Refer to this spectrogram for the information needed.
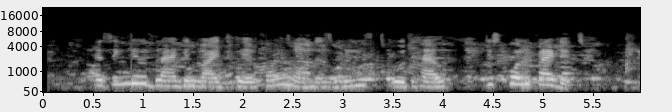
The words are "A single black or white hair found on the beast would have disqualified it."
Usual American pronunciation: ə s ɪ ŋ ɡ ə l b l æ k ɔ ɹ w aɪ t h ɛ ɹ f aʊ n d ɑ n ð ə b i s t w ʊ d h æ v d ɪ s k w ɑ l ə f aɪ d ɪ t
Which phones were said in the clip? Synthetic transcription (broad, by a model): ə s ɪ ŋ ɡ ə l b l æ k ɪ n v aɪ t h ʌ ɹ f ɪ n ɑ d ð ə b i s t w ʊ d h æ v d ɪ s k w ɑ l ə f aɪ d ɪ t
